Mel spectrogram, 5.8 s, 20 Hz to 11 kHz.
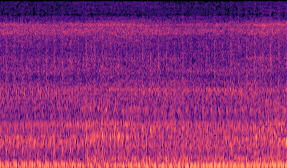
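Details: Detroit DD15 truck diesel at idle with a loud, fairly regular deep knock about three per second; oil pressure reads good, so the fault is a defective connecting rod bearing.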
